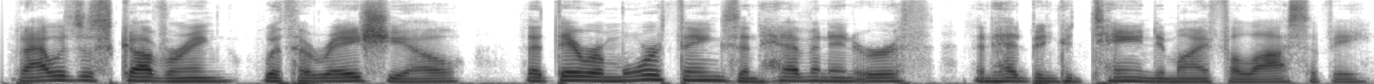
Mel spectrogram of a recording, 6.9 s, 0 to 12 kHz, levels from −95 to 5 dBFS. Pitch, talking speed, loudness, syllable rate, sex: 135 Hz, 190 wpm, -18 LUFS, 5.7 syllables/s, male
